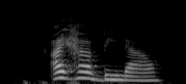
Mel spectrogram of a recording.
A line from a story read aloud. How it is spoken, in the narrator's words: cried Pellinore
